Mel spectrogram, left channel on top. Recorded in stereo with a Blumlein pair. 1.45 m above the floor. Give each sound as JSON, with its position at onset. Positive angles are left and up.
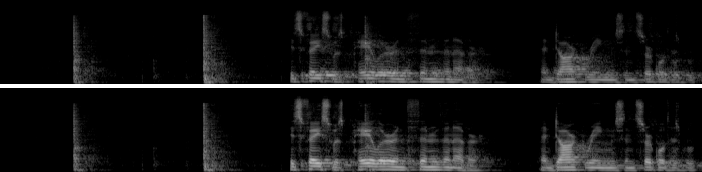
{"t": 0.7, "sound": "an alarm clock", "azimuth_deg": 0, "distance_m": 2.5}
{"t": 2.9, "sound": "a man speaking", "azimuth_deg": -25, "distance_m": 3.0}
